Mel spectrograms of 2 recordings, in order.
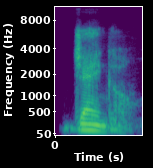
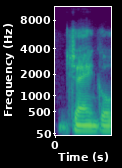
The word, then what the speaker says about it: Django: house Django d.j a in G Oh the D is silent we have to come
